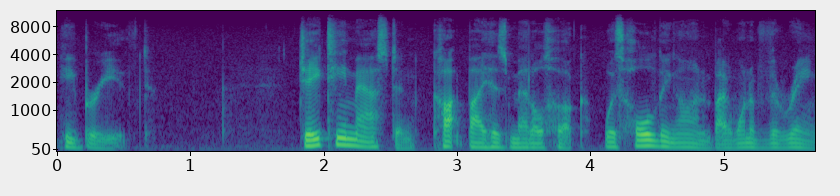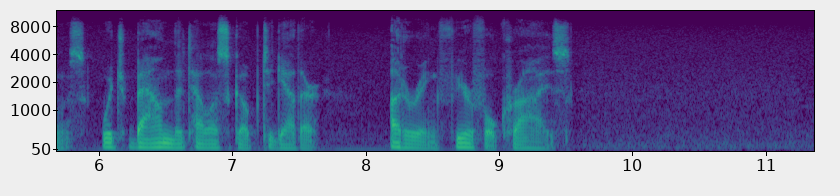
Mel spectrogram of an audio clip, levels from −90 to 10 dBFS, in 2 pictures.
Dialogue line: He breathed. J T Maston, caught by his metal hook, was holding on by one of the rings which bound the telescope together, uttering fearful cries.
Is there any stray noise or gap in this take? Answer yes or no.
no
